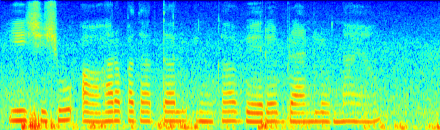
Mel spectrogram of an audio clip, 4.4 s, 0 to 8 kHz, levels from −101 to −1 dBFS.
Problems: none marked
